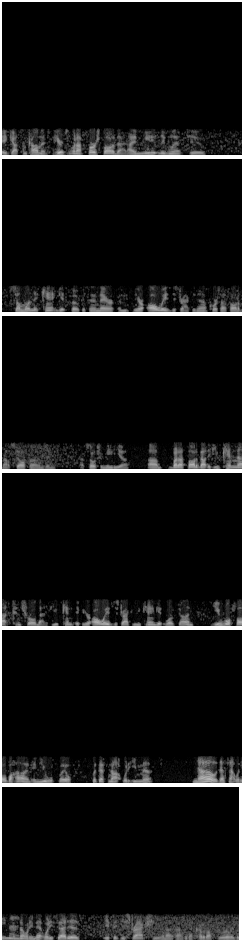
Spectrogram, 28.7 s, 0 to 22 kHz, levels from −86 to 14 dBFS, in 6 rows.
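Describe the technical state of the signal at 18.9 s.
At 18.9 s you're hearing overdone noise removal, and it isn't local to that moment; it runs through the whole clip. The noise reducer was pushed too hard, so any frequency band that sits close to its noise estimate gets pulled way down or shut off, taking the quieter bits of speech with it. The gaps drop away and break up into little twinkly specks, all inside a telephone-width band that tops out around 3.7 kHz.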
